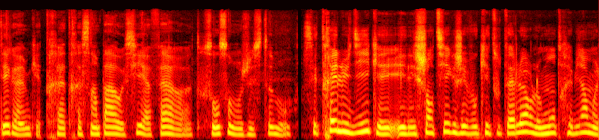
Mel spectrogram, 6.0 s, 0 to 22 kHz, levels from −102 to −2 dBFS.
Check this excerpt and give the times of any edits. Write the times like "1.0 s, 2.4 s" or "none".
none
